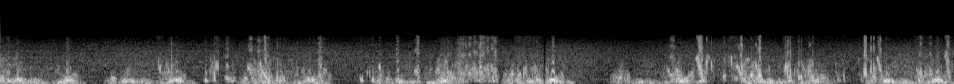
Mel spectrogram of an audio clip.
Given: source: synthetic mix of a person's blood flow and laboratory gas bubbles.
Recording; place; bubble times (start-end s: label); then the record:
Doppler ultrasound of blood flow; precordium
0.00-0.20 s: bubbles
1.55-1.77 s: bubbles
2.03-2.37 s: bubbles
2.46-2.89 s: bubbles
3.17-3.32 s: bubbles
3.57-3.83 s: bubbles
3.95-4.01 s: bubbles
4.13-4.23 s: bubbles
4.38-5.00 s: bubbles
5.14-5.46 s: bubbles
6.66-6.81 s: bubbles
6.93-7.16 s: bubbles
7.22-7.71 s: bubbles
7.82-8.49 s: bubbles
8.58-8.88 s: bubbles
9.14-9.33 s: bubbles
9.44-9.55 s: bubbles
From the record:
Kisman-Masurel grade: 332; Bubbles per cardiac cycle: rolling drumbeat, 9 or more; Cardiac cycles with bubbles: 50 to 99%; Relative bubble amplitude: moderate (0.250 to 0.450); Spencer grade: 3 (all of the cardiac periods contain showers or single bubble signals, but not dominating or overriding the cardiac motion signals); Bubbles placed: anywhere in the cardiac cycle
